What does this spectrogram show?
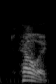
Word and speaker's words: Khellek: doesn't Cleric. It's spelled Khellek. It's almost a palindrome if it wasn't for that dirty H in the middle.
